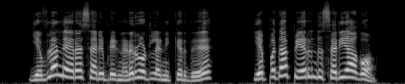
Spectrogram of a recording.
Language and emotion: Tamil, angry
